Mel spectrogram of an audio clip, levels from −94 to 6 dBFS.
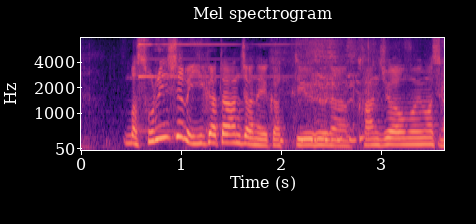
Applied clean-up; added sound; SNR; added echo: none; Bell; 17 dB; none.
